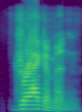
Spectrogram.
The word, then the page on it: dragoman: American English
